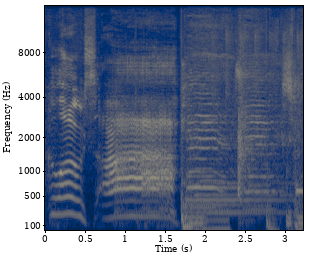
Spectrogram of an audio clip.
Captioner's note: groans; soft music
